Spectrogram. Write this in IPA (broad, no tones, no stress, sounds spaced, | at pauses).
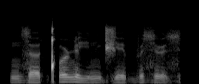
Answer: n z ɜ ǃʼ o ɳ i n d͡ʒ e b ʏ z ʏ z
